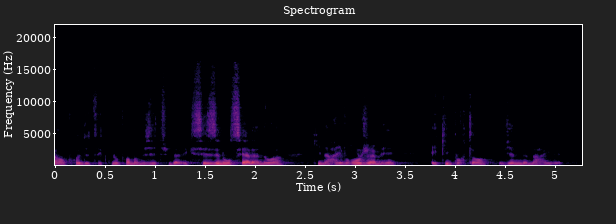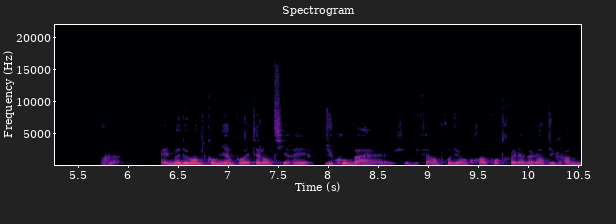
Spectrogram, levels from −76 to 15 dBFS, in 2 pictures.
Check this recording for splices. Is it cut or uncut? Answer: cut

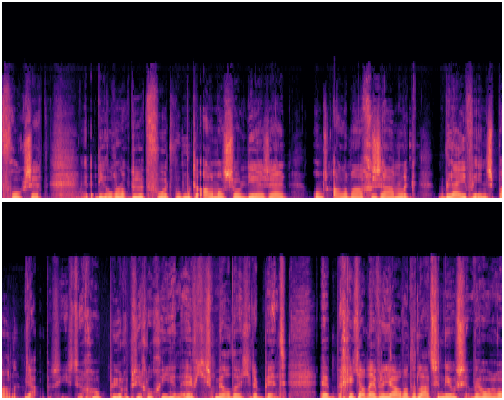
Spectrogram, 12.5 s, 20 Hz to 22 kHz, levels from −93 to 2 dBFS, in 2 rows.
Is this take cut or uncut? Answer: cut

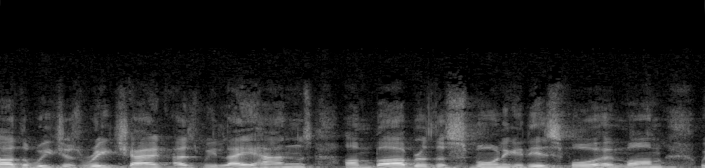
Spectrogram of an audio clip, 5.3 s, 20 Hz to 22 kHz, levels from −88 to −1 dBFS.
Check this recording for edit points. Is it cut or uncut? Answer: uncut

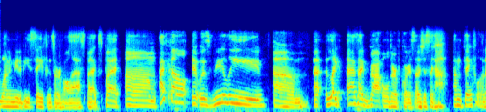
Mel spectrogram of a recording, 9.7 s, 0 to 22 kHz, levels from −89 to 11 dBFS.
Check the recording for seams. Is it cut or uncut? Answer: uncut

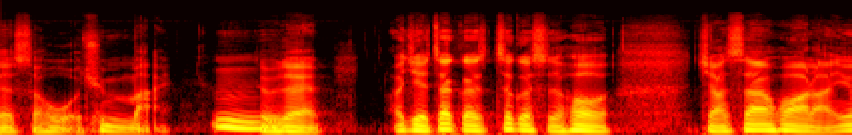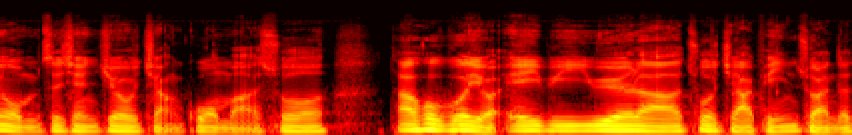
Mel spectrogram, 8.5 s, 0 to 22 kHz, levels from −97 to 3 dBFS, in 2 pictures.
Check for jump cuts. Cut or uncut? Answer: cut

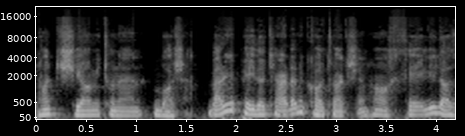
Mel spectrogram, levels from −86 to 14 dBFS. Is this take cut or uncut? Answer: cut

